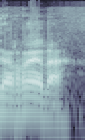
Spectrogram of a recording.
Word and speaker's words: Herrera: Dennis Herrera. I know. I hate saying it in English, but that's the way that is pronounced in English apparently. But it's Dennis Eera.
